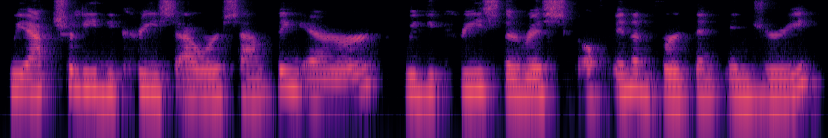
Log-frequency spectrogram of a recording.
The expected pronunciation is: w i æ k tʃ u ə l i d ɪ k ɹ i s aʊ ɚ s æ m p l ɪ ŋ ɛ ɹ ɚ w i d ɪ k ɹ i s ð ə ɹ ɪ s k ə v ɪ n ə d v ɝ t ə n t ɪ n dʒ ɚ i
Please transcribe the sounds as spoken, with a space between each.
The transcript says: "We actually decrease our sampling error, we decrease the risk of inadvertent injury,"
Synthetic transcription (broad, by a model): w i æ k tʃ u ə l i d ɪ k ɹ i s aʊ ɚ s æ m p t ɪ ŋ ɛ ɹ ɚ w i d ɪ k ɹ i s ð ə ɹ ɪ s k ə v ɪ n ə d v ɝ t ə n t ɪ n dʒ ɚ i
